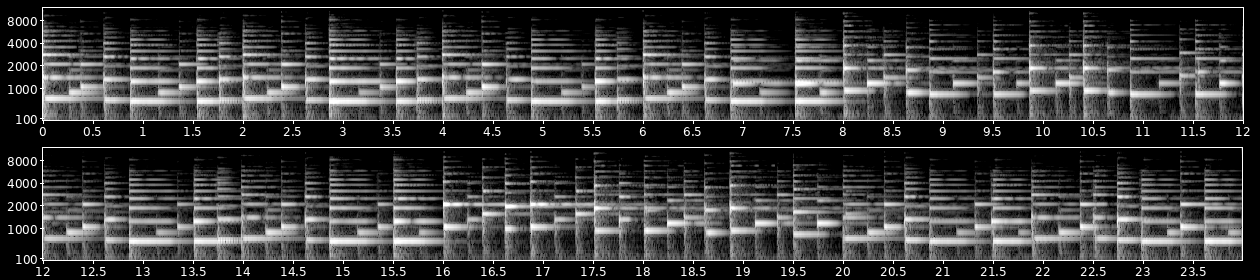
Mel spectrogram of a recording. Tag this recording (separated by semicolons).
blues; bpm; Fa; HearHear; Piano; rythm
